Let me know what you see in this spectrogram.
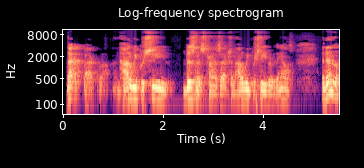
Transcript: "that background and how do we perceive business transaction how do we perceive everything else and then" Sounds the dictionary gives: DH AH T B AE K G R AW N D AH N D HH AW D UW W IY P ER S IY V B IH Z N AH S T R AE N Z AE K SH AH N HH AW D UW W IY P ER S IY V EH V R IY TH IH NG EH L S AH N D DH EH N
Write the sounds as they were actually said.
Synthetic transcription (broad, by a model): DH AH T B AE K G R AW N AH N HH AW D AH W IY P ER S IY V B IH Z N AH S T R AE N Z AE K SH AH N HH AW D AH W IY P ER S IY V EH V R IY TH IH NG EH L S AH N DH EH N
